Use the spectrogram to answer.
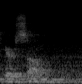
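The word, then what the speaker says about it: Kherson: k h e r the k is silent it's pronounced here some it's captive it's it's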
